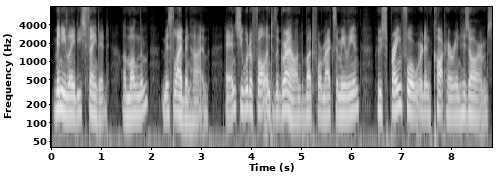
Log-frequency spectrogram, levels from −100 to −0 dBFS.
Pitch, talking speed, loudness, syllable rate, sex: 140 Hz, 175 wpm, -19 LUFS, 5.0 syllables/s, male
